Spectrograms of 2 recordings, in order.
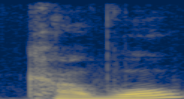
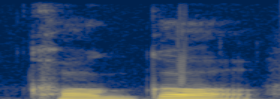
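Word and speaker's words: кого: اسم در این حالت بر سوال های کوا و چیوا یعنی کی و چی جواب می دهد. توجه کنید که کاگا می نویسیم اما کوا تلفظ می کنیم و چگو می نویسیم ولی چیوا تلفظ می کنیم.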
